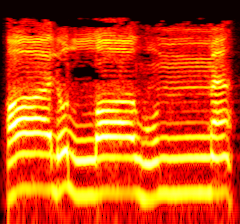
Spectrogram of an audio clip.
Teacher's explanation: كذلك قالوا قالوا اللهم، قالوا في حال الوقف يثبت حرف المد وهو الواو، في حال الوصل يحذف حرف المد للتخلص من التقاء الساكنين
